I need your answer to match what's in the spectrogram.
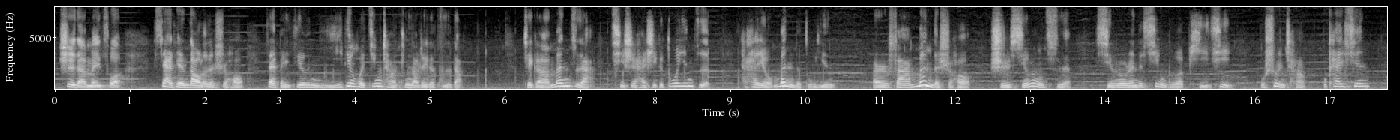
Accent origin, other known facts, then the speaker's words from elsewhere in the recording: Malaysia; Chinese is a second language; 我是来自马来西亚的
